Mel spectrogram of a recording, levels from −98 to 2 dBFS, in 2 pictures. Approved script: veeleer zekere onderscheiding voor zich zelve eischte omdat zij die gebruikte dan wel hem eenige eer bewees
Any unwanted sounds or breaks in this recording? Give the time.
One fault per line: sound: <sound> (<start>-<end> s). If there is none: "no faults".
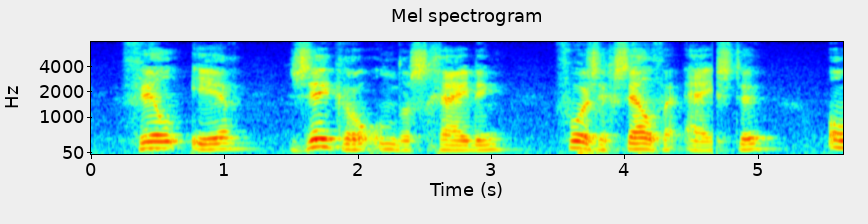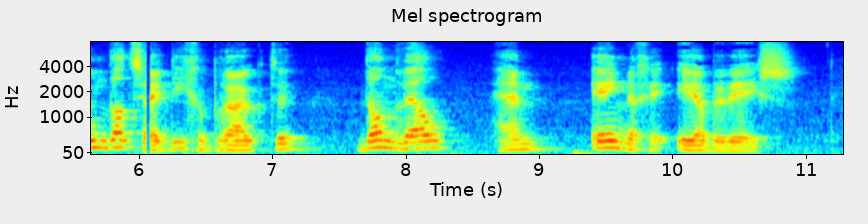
sound: dropout (4.7-4.7 s)
sound: dropout (6.0-6.1 s)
